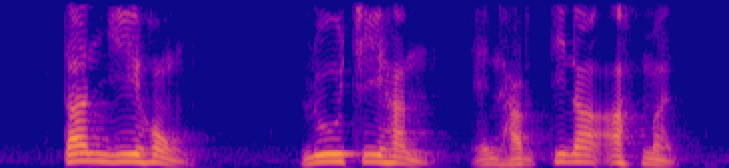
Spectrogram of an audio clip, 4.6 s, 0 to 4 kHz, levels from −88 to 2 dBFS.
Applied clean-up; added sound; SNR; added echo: none; none; none; none.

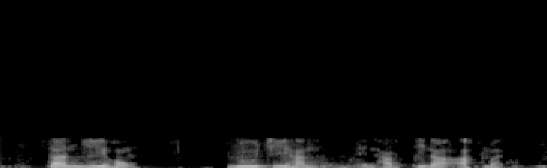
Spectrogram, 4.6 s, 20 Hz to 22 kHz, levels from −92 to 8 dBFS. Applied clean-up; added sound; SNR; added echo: classical method spectral subtraction.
